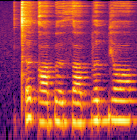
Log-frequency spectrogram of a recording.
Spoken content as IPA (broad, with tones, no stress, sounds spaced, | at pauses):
tʼ ə˦ ɡ ɒ˨ ɓ ɵ˨ θ ɒ˨ b ə˦ bʲ ɔ˦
